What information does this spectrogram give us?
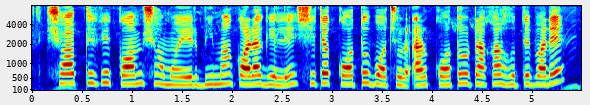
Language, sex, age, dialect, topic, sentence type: Bengali, female, <18, Northern/Varendri, banking, question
